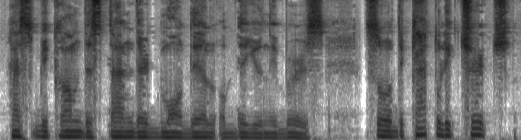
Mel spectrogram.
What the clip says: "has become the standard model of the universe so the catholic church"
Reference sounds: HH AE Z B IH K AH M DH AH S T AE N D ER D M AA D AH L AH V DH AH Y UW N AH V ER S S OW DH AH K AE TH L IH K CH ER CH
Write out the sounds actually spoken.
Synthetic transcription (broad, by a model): HH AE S B IH K AH M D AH S T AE N D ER D M AA D AH L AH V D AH Y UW N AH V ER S S OW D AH K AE T L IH K CH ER CH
